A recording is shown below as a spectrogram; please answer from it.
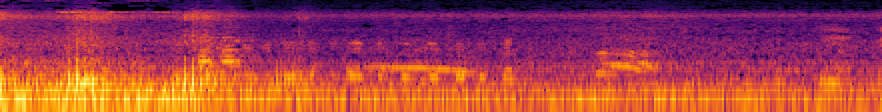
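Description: Road traffic of cars and motorcycles moving slowly through a steep hairpin bend, a steady low engine rumble, with people's voices and a few calls over it.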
